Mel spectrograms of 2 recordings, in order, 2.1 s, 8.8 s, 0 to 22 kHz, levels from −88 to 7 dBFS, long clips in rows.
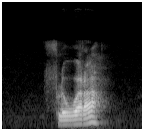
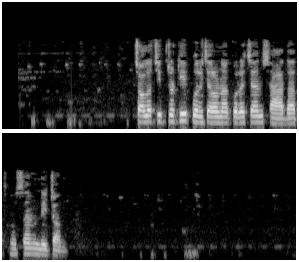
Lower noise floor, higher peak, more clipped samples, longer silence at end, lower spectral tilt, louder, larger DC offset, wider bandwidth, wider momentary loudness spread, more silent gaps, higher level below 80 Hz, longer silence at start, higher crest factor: second, -67 dBFS vs -71 dBFS; about the same, -2 dBFS vs 0 dBFS; neither; second, 0.65 s vs 3.5 s; first, -7.5 dB/octave vs -4 dB/octave; about the same, -17 LUFS vs -15 LUFS; neither; about the same, 7.2 kHz vs 7.8 kHz; first, 16 LU vs 8 LU; neither; second, -66 dBFS vs -60 dBFS; second, 0.85 s vs 2 s; about the same, 18 dB vs 18 dB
